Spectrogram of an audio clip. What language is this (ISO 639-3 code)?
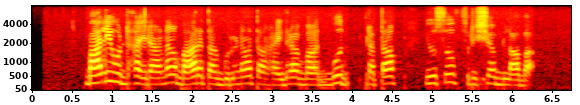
kan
